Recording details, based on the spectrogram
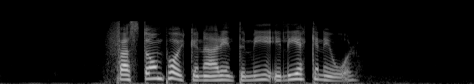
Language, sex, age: Swedish, female, 29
